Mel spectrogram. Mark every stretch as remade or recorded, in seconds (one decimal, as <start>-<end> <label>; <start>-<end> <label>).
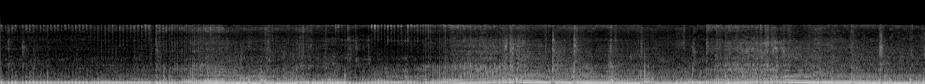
0.0-0.9 recorded; 0.9-4.5 remade; 4.5-5.0 recorded; 5.0-6.9 remade; 6.9-7.6 recorded; 7.6-8.3 remade; 8.3-9.3 recorded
